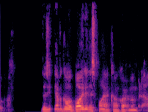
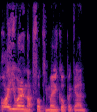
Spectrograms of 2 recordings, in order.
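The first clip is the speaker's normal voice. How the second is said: ordinary talk, nothing marked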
